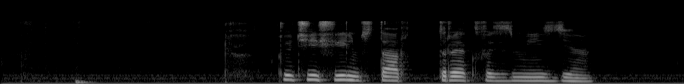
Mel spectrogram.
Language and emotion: Russian, neutral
